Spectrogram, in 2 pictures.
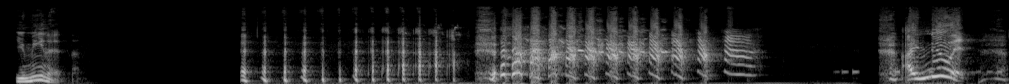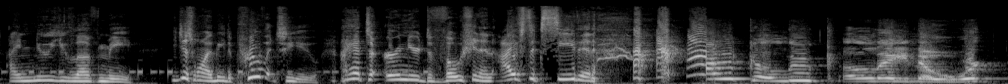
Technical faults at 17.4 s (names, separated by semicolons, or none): section at the wrong speed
